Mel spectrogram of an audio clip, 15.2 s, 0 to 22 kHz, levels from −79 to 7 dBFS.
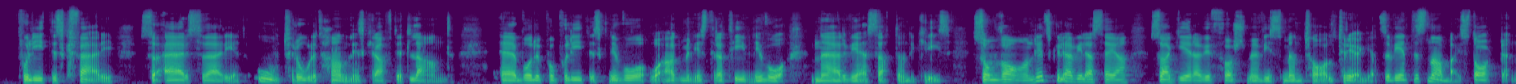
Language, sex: Swedish, male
